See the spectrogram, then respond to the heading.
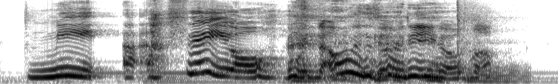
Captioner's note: laughs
